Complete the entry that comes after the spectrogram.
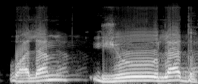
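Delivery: یولد with the و held long; stretched vowel. Shown as a demonstration. Teacher showing the stretched واو. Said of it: "کھینچ کے پڑھا جائے گا".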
